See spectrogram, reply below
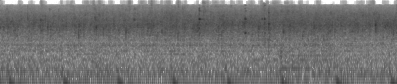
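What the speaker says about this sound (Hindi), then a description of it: "तेल गर्म होने पर मेथी डालेंगे" Fenugreek seeds sizzling in hot oil for a spicy Bihari fish curry, a steady dense crackling hiss that fills the whole moment, close and even, with faint periodic low thumps beneath.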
